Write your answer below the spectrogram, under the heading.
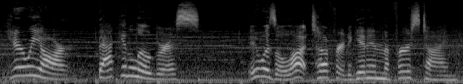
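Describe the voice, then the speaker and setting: A woman voicing a gentle, studious young boy in dubbed video game dialogue, earnest in manner. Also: high voice, animated, moderate pace, music in the background. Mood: shy, amused.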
